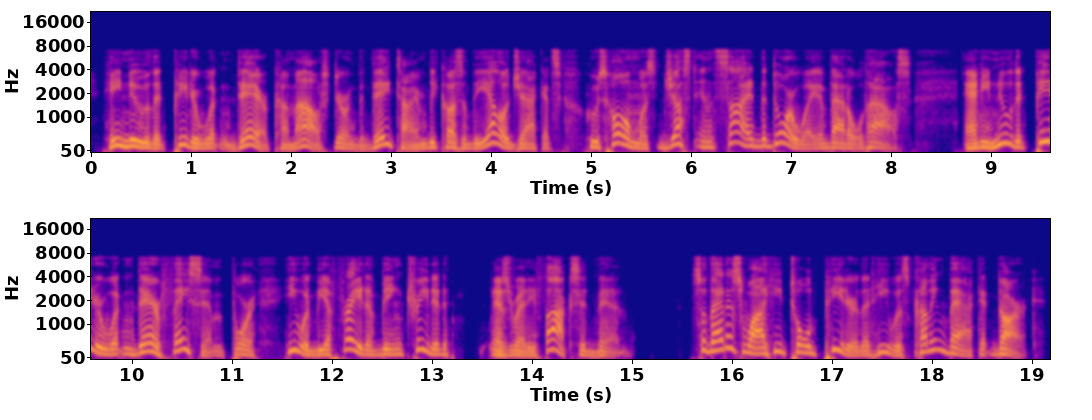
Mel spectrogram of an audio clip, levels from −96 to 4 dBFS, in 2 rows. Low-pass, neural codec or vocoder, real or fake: 7.2 kHz; codec, 16 kHz, 4 kbps, FunCodec, trained on Chinese and English, 50 frames a second; fake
